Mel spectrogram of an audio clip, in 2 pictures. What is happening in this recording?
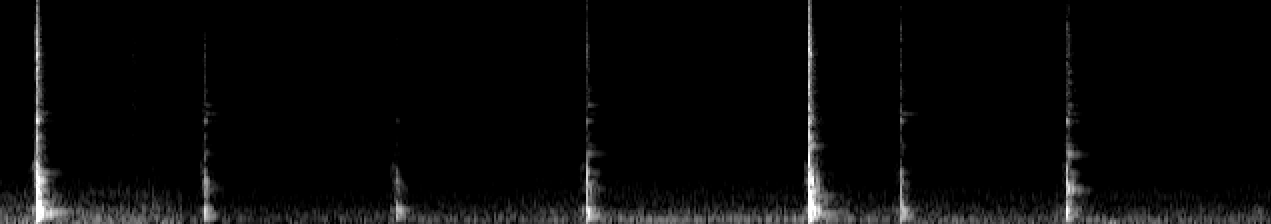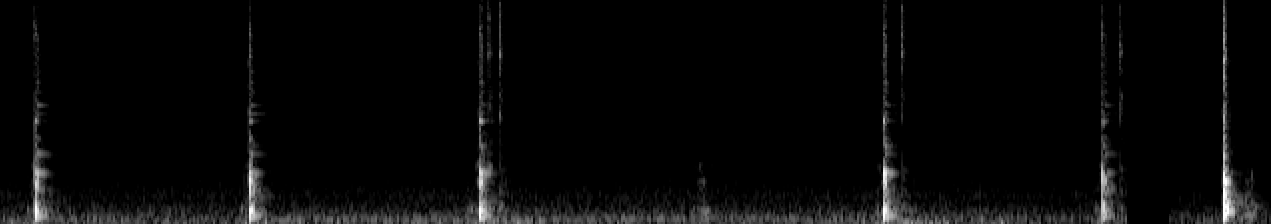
Gas Door
A gas hinge being pushed closed numerous times and being shut once or twice.
door, gas, hinge, metal, swinging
